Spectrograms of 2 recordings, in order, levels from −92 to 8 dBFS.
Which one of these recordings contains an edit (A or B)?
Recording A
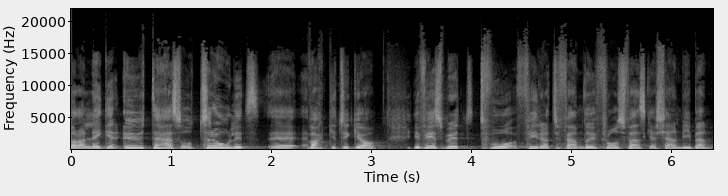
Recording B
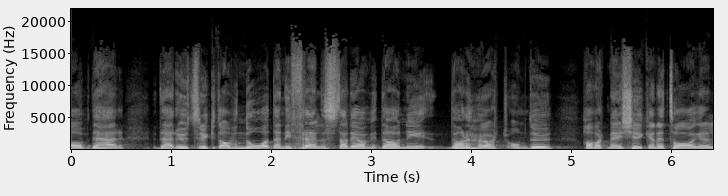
A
